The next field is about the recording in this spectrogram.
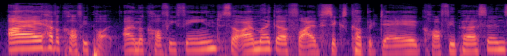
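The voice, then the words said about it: Unusual partly Canadian accent. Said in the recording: “Spent half my life in Canada. That's kind of where my accent's weird.”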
